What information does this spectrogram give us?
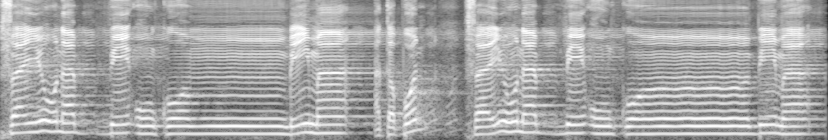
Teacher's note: Mim mati bertemu dengan huruf ba, iaitu ikhfa syafawi. Kita kena dengung.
